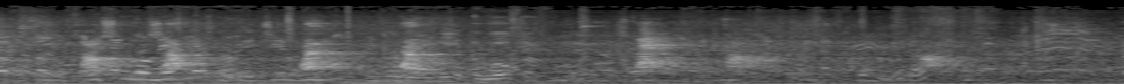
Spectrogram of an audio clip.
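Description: A dog barking repeatedly in short yips, roughly one a second, growing softer in the second half, over a steady low outdoor rumble.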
